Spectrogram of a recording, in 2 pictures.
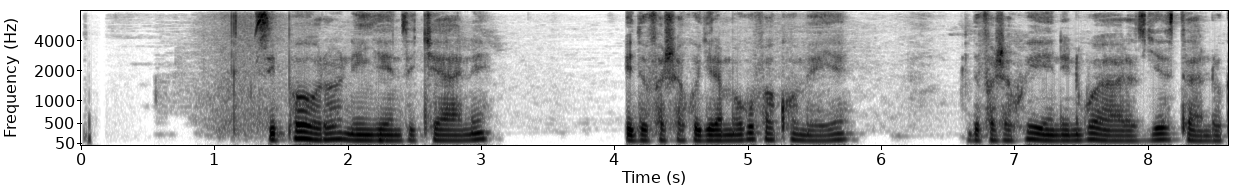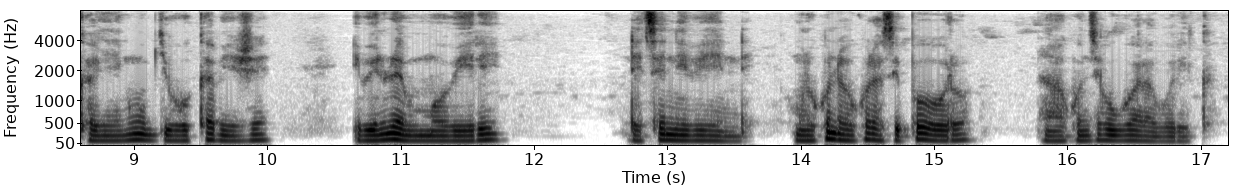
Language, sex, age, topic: Kinyarwanda, male, 18-24, health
